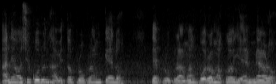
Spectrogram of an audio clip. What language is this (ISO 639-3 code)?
kok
